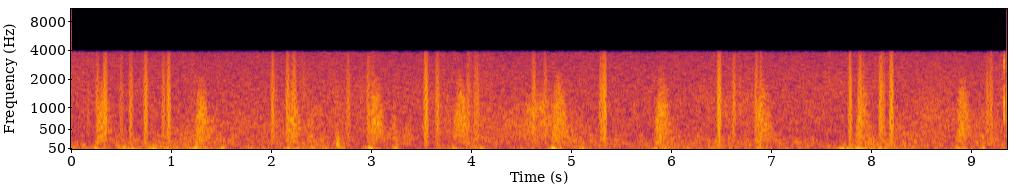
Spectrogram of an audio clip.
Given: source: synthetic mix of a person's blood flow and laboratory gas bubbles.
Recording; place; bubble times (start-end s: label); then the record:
Doppler ultrasound of blood flow; subclavian vein
9.29-9.37 s: bubbles
From the record:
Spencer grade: 1 (occasional bubble signal discernible with the cardiac motion signal, with majority of cardiac periods free of bubbles); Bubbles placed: anywhere in the cardiac cycle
